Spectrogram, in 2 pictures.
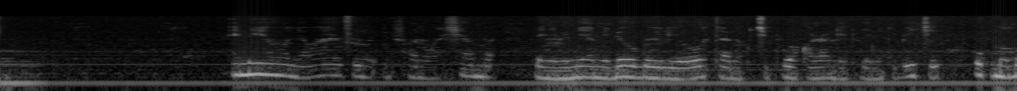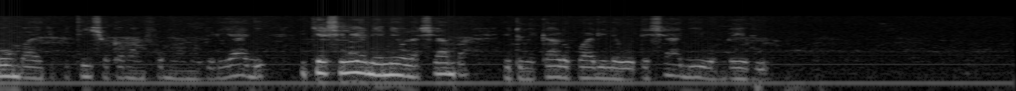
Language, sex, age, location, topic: Swahili, female, 25-35, Dar es Salaam, agriculture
